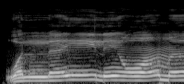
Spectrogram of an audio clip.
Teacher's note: lips کو آپ نے راؤنڈ میں لے کے جانا ہے اچھی طرح تاکہ واو ادا ہو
